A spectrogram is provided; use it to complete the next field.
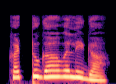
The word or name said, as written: ಕಟ್ಟುಗಾವಲಿಗ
